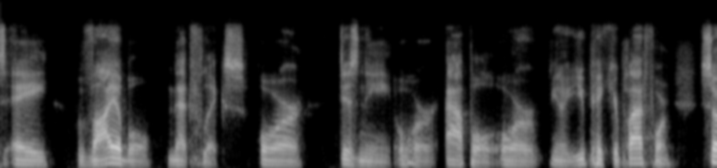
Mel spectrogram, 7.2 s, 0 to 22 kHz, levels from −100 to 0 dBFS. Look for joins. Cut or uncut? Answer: uncut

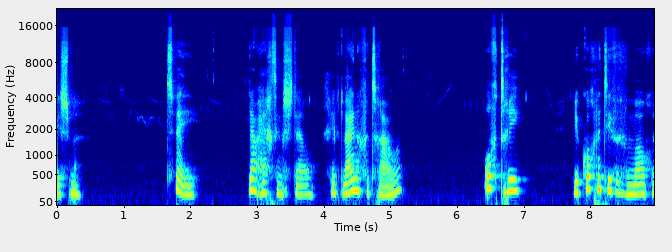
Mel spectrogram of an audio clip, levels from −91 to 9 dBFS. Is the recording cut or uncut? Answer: uncut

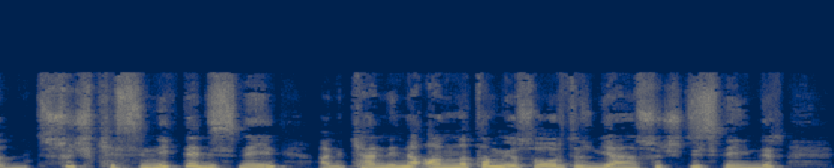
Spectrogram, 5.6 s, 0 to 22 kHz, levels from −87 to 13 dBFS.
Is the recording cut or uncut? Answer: uncut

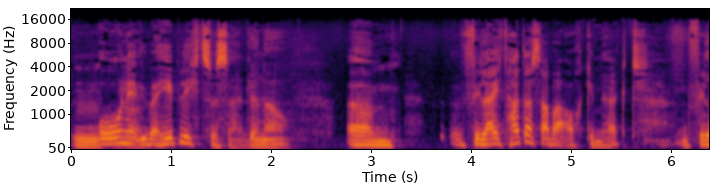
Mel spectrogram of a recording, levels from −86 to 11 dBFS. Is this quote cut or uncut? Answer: uncut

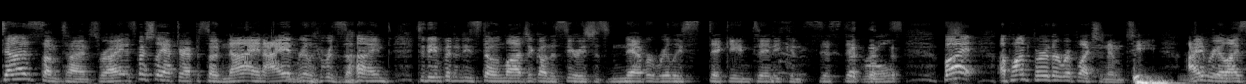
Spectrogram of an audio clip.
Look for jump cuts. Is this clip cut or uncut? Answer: uncut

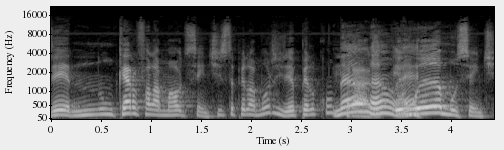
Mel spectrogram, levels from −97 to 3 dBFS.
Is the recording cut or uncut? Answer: uncut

